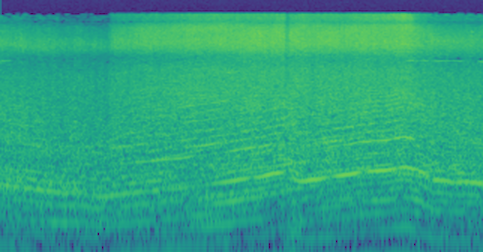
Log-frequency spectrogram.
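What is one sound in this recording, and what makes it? A race car engine roars loudly, its pitch rising and falling as it shifts gears.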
